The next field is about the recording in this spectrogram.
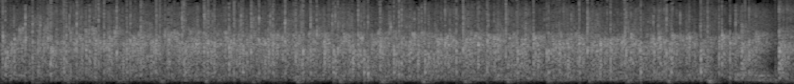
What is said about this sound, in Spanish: Así que para empezar, quiero darles un aplauso a todos ustedes.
